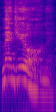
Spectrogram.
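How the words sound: The name is said with an Italian pronunciation. The name keeps its original heritage. The speaker calls it right. "if they're being true to their heritage, they're going to say Mangione"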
